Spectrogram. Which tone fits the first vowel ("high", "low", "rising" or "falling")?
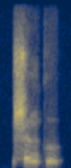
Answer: high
